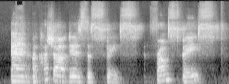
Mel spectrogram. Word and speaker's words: akasha: You might have heard people pronounce it in English akasha. But, it's akasha. And akasha is the space.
